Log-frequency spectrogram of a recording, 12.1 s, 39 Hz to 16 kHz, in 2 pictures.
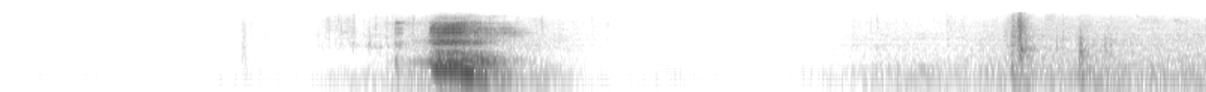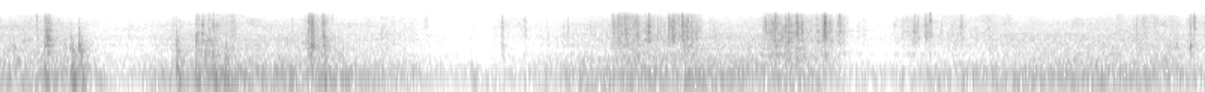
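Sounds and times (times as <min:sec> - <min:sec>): man grunting: 0:02.1 - 0:02.6.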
